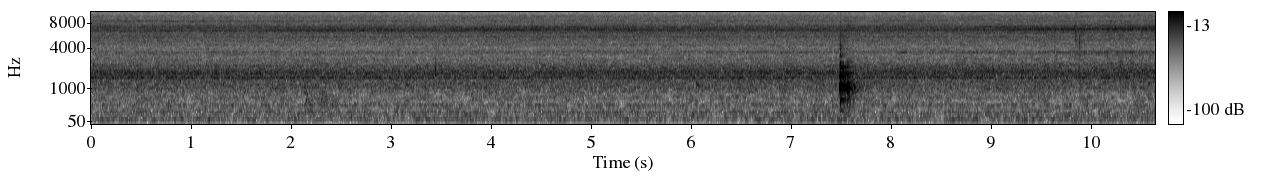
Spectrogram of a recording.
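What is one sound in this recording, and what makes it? Hands crumble cheese onto pastry with soft rustling.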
